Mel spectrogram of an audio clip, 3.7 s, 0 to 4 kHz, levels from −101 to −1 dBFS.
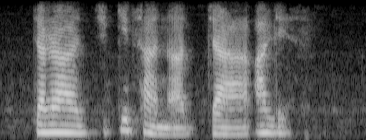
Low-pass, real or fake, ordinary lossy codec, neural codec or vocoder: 3.6 kHz; real; Opus, 24 kbps; none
